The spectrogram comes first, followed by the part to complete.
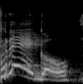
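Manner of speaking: "prego" belted out in a fake Italian accent. Describing Noah's awkward dating moment in Nobody Wants This: Noah's faux Italian prego. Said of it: "too loudly in a faux Italian accent, like I just did".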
